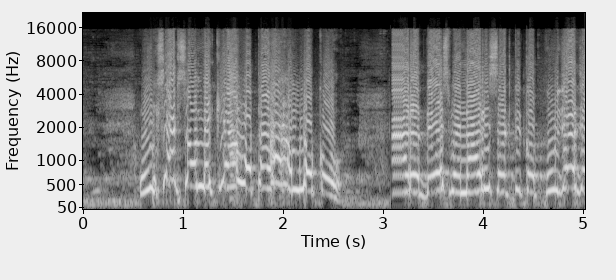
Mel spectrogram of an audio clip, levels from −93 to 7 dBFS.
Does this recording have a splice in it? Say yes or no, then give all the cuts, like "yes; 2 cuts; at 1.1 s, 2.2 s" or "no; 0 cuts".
yes; 1 cut; at 3.2 s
